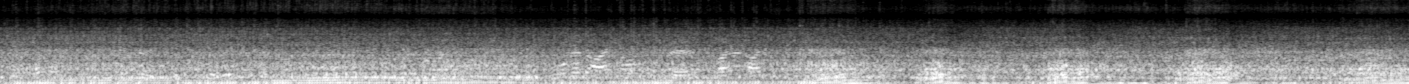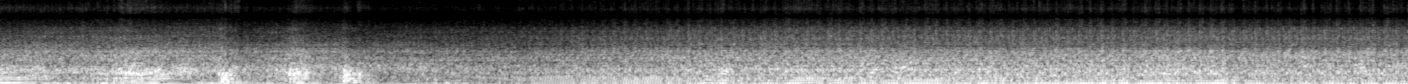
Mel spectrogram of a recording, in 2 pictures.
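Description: A car engine idles with a steady rumble.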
